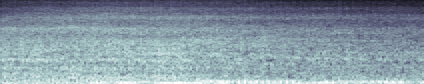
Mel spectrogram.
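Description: Steady street traffic: a motor vehicle's engine running with a low hum under a broad wash of road noise.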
